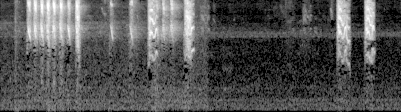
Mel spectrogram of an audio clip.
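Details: Female double-collared seedeater calling to provoke male song: a quick run of about eight rapid high chips, then a looser group of four, a pause, and two final sharp notes.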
